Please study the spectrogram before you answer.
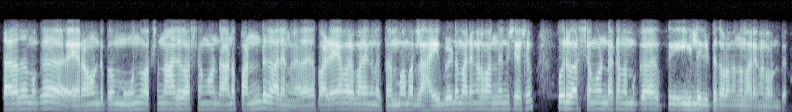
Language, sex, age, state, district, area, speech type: Malayalam, male, 30-45, Kerala, Alappuzha, rural, conversation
